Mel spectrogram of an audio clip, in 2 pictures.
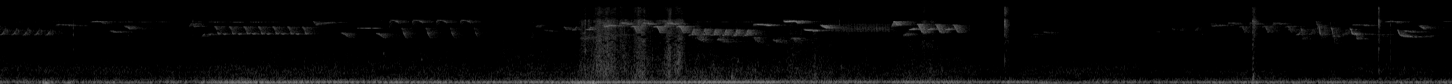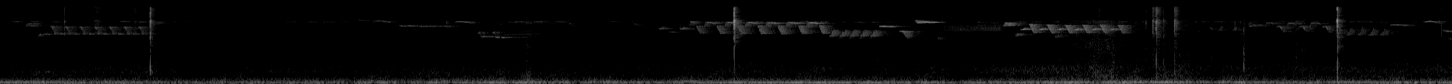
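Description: Songbirds singing, with repeated high, rapid trilled phrases, over a low steady rumble. A few sharp clicks stand out, the loudest about two-thirds of the way through and again near the end.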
